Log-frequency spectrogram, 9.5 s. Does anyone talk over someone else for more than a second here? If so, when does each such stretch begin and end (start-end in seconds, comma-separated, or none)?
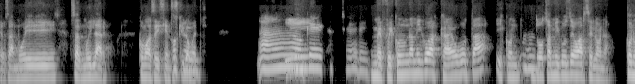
none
